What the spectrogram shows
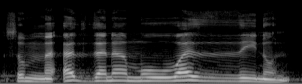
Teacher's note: حمزہ مفتوح ہے ضمہ کے بعد، تو پڑھیں گے ثم اذن مؤذن، واو مفتوح سے بدلیں گے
